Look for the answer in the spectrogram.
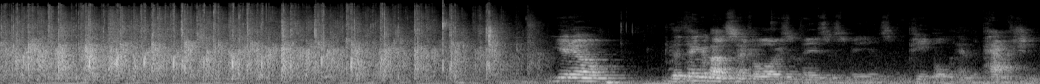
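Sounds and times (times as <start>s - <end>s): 
applause: 0.0s - 5.5s
speech: 5.6s - 10.3s.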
